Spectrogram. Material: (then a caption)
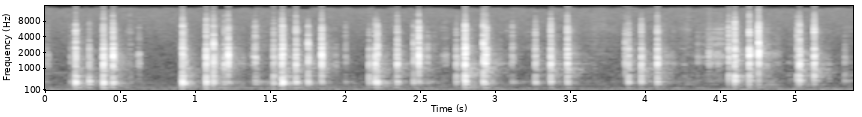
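Cardboard. Long acrylic nails tap quickly on the lid of a closed, hollow, red heart-shaped cardboard gift box. The result is a rapid, uneven series of short, dry clicks with a hollow, papery body around 400 Hz and a bright tip, each dying away almost instantly.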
